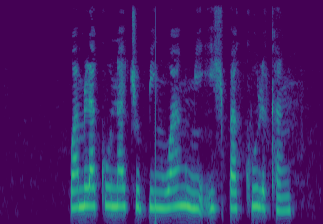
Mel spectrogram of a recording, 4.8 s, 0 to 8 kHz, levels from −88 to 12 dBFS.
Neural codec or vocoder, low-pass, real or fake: none; 7.2 kHz; real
